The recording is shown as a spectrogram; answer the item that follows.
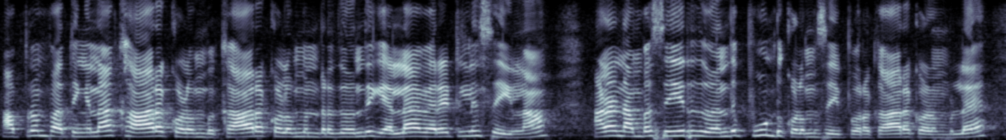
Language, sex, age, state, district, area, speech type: Tamil, female, 30-45, Tamil Nadu, Tiruvannamalai, urban, spontaneous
